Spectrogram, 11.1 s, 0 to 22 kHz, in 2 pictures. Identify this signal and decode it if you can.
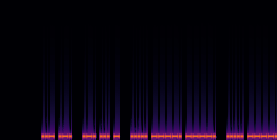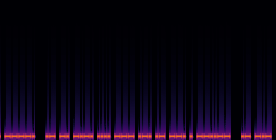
Morse code, heard as a keyed tone, about 36 wpm, 700 Hz. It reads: UR RST 599 599 ANCHORAGE, AK
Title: Practice QSO - Exchange 1 - Beginning - 35wpm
